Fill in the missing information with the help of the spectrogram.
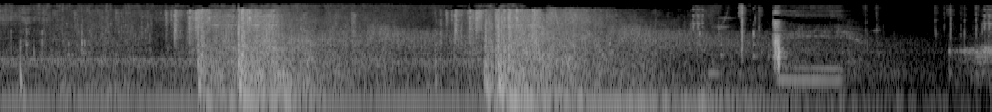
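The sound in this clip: Sniper rifle shots in a video game, with a few sharp, booming cracks spaced through the span and rattling gameplay noise between them.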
